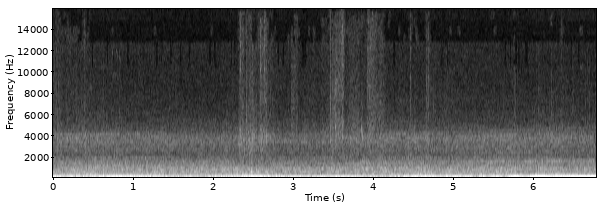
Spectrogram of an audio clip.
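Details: New-generation Subaru WRX, recorded inside the cabin while driving: deep steady humming drone that rises with road speed and is unchanged by revs, gear, clutch in or out of gear. Dealer-diagnosed broken centre-diff viscous coupler, recorded before repair.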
